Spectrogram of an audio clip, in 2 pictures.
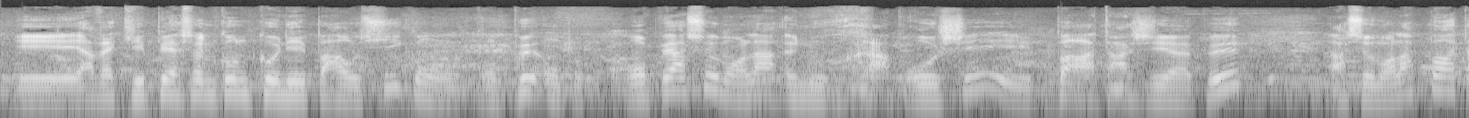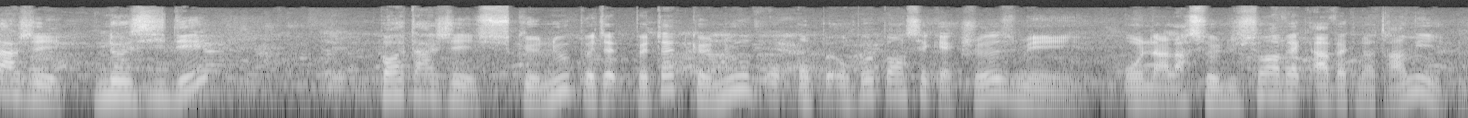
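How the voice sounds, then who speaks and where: A man talks fairly quickly at a fairly high pitch with lively intonation. The room echo is audible, and crowd noise sits in the background. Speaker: parishioner in men's faith group. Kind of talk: interview. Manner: halting.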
